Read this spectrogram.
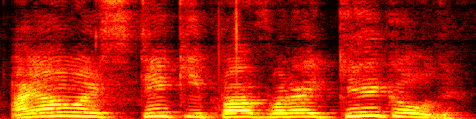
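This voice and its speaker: A man's voice: very high-pitched, steady tone, moderate pace, pitched above the performer's own voice. A man voicing a little apologetic skunk boy in a children's storybook.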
